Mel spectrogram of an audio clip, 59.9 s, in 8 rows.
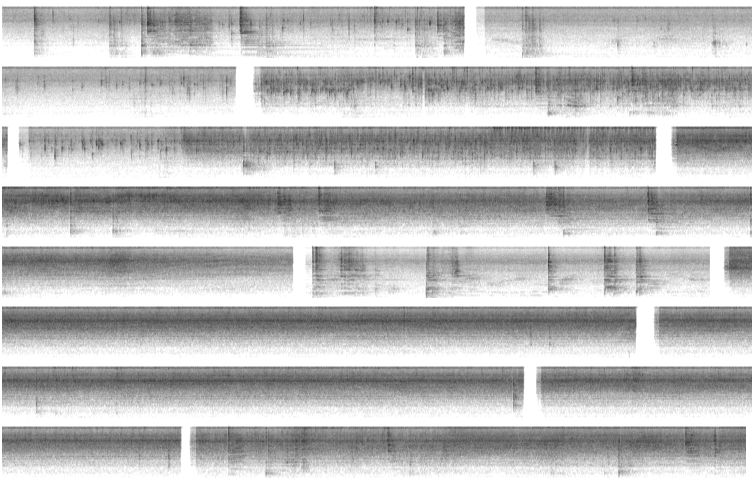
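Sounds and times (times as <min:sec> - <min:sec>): food sizzling in oil: 0:00.0 - 0:59.9
spatula scraping metal pot: 0:01.2 - 0:02.6, 0:33.1 - 0:34.8.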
